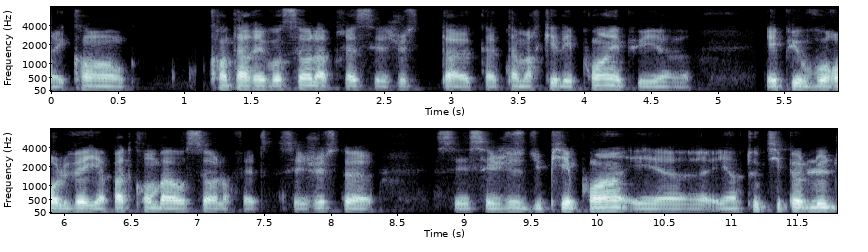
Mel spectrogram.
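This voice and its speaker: A man in his thirties from Paris talks through his fighting career in a very deep voice. He speaks casually and haltingly, often restarting and filling pauses. The audio is dull and lo-fi. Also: darkish tone. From France, Paris. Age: 30s. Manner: hesitant, many fillers and restarts. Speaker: former MMA fighter and coach. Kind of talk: casual interview answers.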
